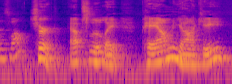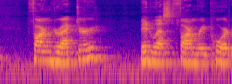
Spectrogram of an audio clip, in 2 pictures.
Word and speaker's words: Jahnke: give me your name and title and and spell it as well sure absolutely Pam yaki farm director Midwest farm report Radio Network last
